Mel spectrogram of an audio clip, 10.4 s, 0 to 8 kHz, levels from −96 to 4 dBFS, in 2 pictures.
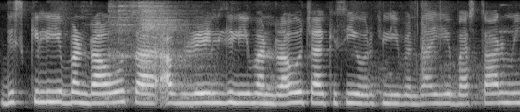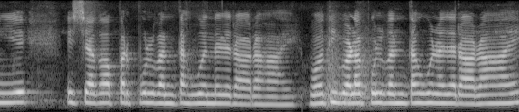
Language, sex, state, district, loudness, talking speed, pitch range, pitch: Hindi, female, Chhattisgarh, Bastar, -19 LUFS, 265 wpm, 240-255 Hz, 250 Hz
